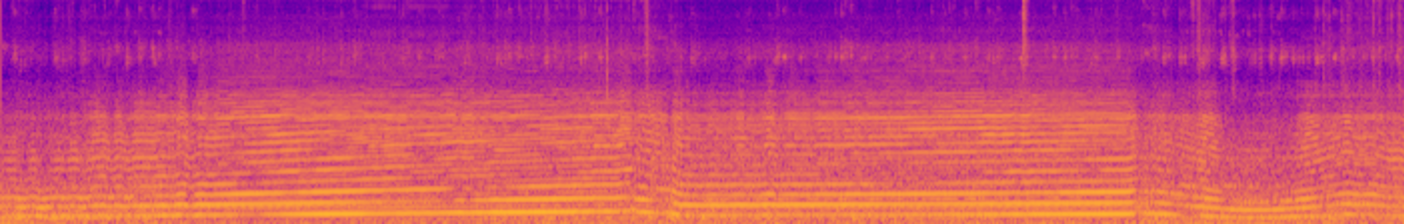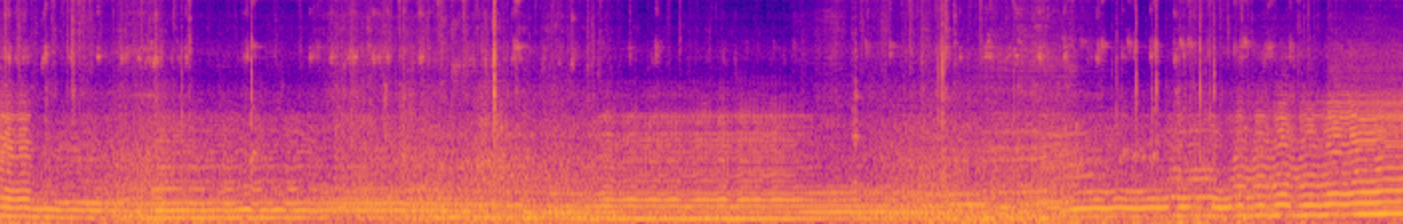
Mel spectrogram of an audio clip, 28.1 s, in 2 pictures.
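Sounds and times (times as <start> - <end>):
race car engine revving: 0.0 - 28.0.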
